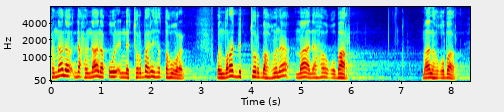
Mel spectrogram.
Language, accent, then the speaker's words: Arabic; Najd, Saudi Arabia; ولا يزال الناس عندنا في نجد يقولون مثل هذا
